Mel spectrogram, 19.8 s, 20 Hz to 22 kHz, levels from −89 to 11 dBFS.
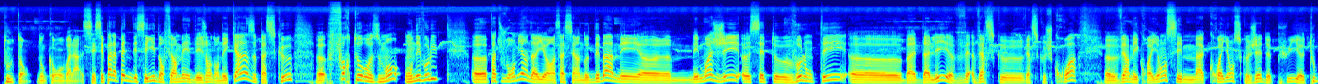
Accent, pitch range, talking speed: French, 105-155 Hz, 205 wpm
